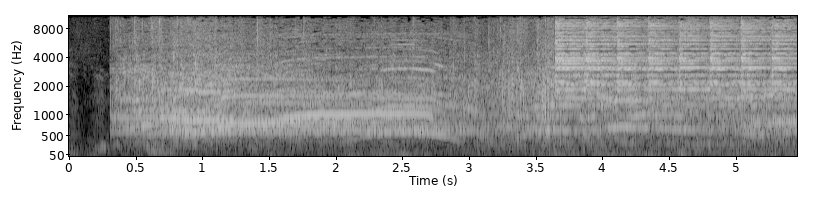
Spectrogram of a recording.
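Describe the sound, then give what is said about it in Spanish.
The closing bell of the New York Stock Exchange on Wall Street rings loudly and continuously for several seconds while a crowd claps and cheers around it, with indistinct voices rising and falling in the background. “escuchan la campana de Wall Street desde el edificio de la Bolsa de Valores de Nueva York, donde se luce hoy la bandera de Colombia junto a la de los Estados Unidos.”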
